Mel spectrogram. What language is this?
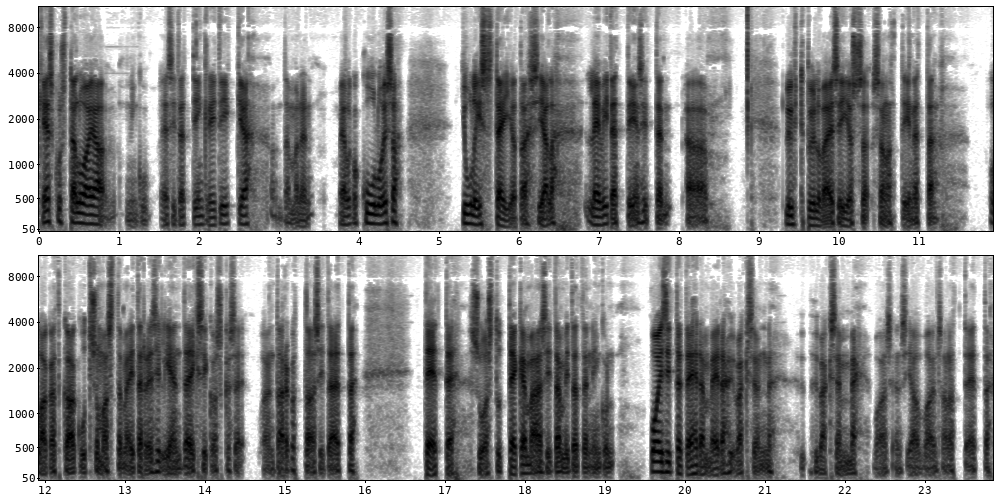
Finnish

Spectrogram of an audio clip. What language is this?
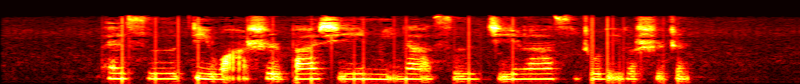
Chinese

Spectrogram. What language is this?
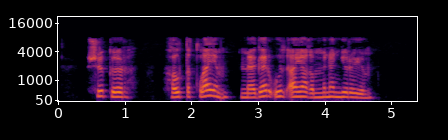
Bashkir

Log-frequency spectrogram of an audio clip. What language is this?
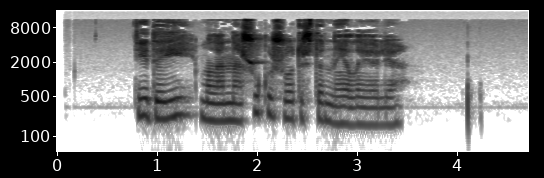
Mari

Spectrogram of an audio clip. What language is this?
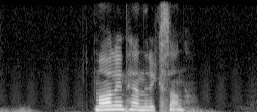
Swedish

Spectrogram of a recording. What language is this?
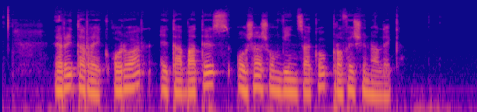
Basque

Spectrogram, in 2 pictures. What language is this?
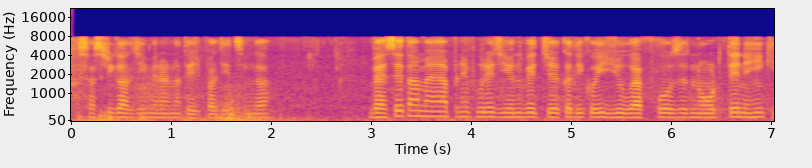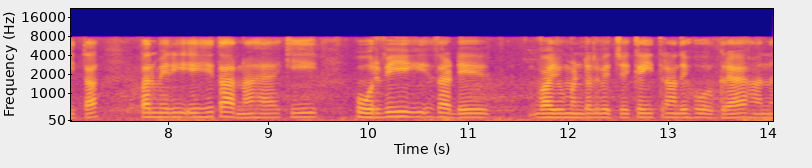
Punjabi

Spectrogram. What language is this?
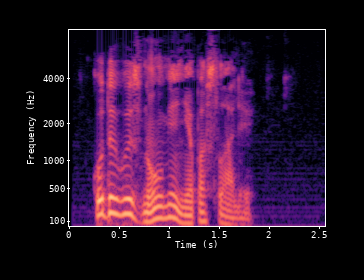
Belarusian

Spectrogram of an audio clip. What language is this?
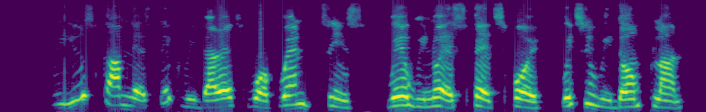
Nigerian Pidgin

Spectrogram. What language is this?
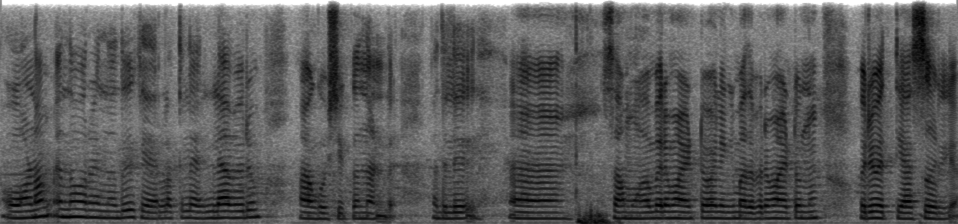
Malayalam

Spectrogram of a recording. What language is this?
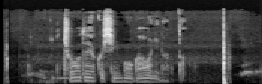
Japanese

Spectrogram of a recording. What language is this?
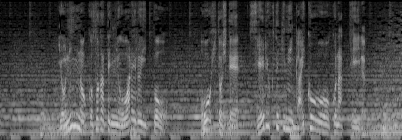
Japanese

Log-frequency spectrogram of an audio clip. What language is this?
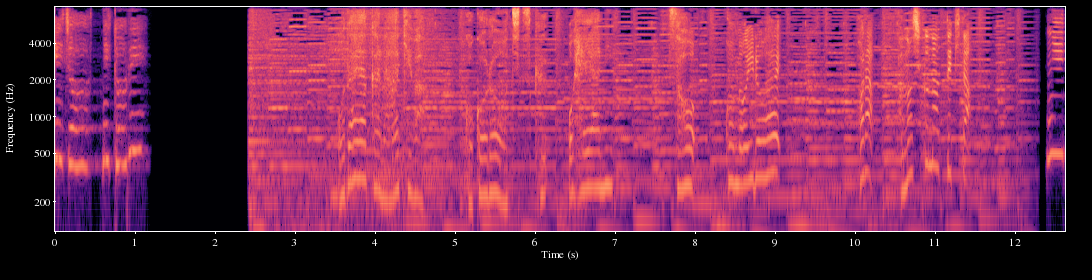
Japanese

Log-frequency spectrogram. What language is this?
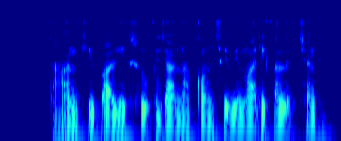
Magahi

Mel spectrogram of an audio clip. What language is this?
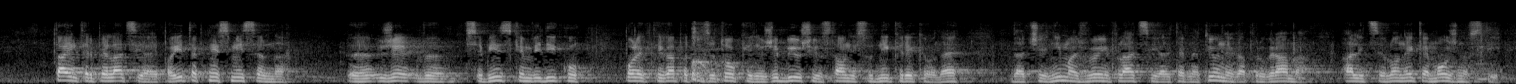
Slovenian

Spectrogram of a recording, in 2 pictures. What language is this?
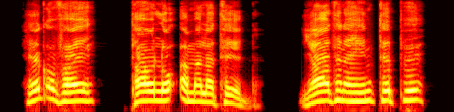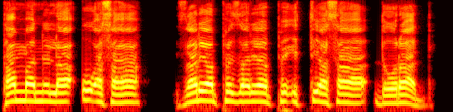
Dawro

